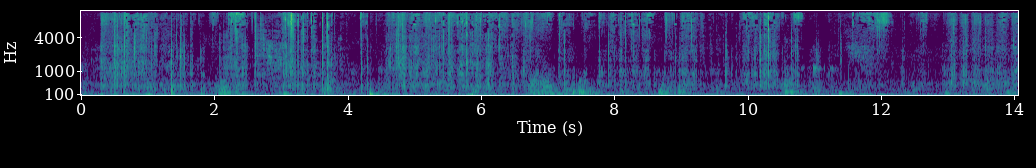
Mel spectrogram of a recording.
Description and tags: mySounds EBG Joao1
Sounds from objects that are beloved to the participant pupils at the Escola Basica of Gualtar, Portugal. The source of the sounds has to be guessed. Portugal. The source of the sounds has to be guessed.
